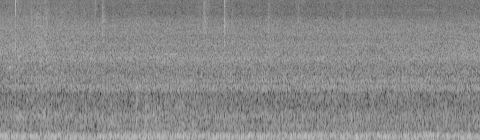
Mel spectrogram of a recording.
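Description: Steady low rumble of a commuter train's bilevel cab car rolling along the rails, heard from inside the cab.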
